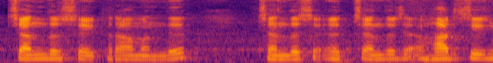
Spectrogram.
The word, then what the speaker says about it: चंद्रशेखर: South में जाते हैं, जैसे रामा हो जाता है, कृष्णा हो जाता है, तो उसी तरह से चंद्रशेखर को इंग्लिश में जब लिखते हैं तो ए लगा देते हैं, और जब उच्चारण करते हैं साउथ में तो भी उसमें चंद्रशेखरा हो जाता है। तो ये है चंद्रशेखर मंदिर हमारे हिसाब से, मतलब हिंदी के हिसाब से।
